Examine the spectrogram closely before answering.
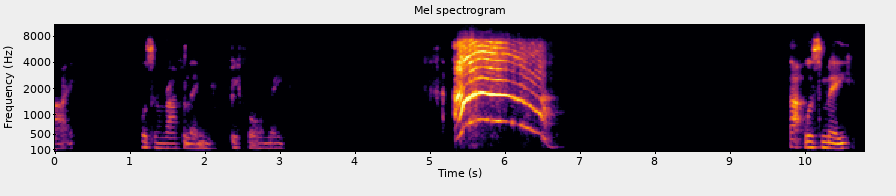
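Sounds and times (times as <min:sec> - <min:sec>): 
speech: 0:01.2 - 0:03.2, 0:09.8 - 0:10.7
person wailing in anguish: 0:05.3 - 0:06.7.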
